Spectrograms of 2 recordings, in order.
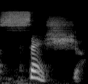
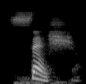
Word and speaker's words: sèche: 근데 이게 여성형으로 바뀔 때 sec 이렇게 바뀌는 게 아니라 아예 철자랑 발음이 싹 다 바뀝니다. 그래서 읽어볼게요. sèche, sèche. 굉장히 발음이 좀 건조해 보이지 않나요? sèche, 그쵸?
